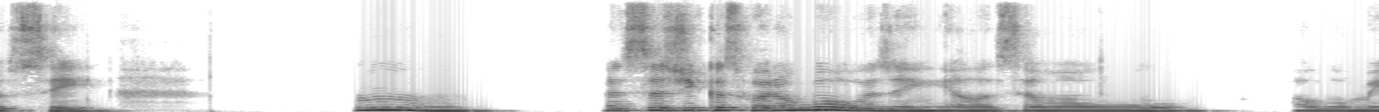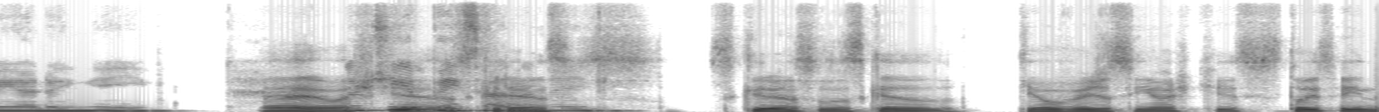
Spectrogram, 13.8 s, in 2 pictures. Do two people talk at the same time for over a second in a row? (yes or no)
yes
